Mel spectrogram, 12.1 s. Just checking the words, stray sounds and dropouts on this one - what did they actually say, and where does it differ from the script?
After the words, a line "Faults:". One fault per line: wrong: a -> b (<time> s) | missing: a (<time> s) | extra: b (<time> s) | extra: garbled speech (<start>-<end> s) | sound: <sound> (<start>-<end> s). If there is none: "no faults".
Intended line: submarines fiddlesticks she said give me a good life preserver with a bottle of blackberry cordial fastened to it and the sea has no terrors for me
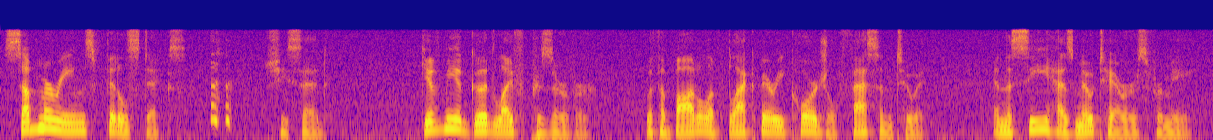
submarines fiddlesticks she said give me a good life preserver with a bottle of blackberry cordial fastened to it and the sea has no terrors for me
Faults:
sound: laugh (2.1-2.3 s)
